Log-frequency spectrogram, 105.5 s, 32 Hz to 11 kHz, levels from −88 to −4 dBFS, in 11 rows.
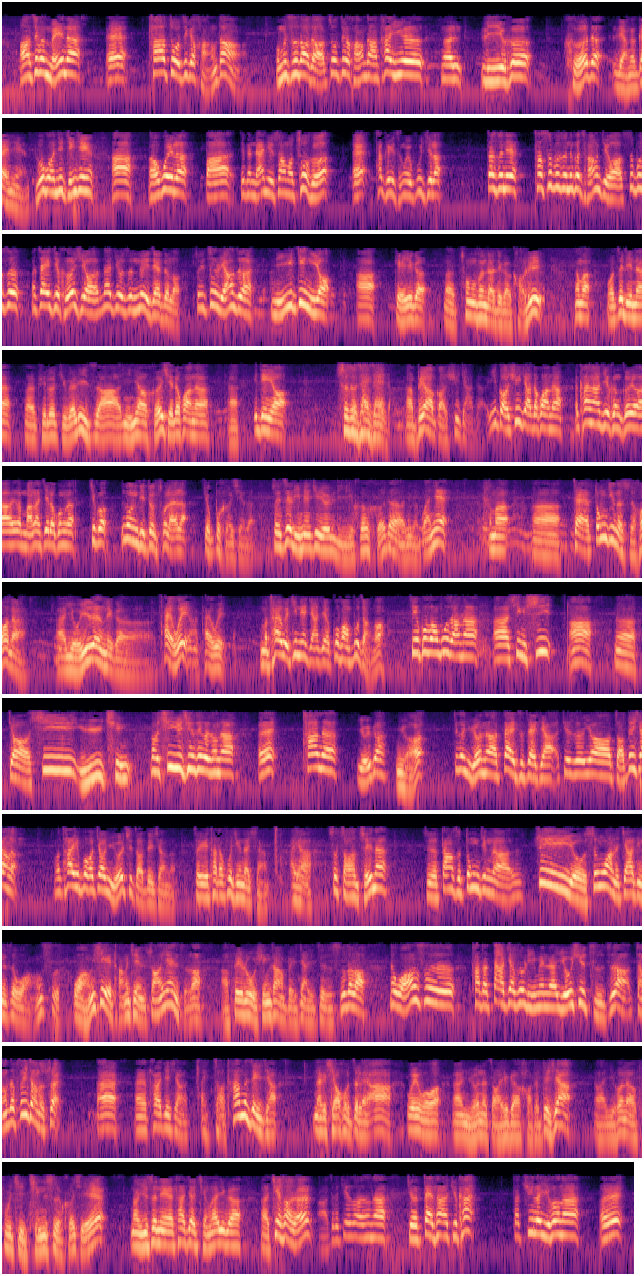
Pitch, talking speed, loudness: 180 Hz, 255 characters per minute, -18 LUFS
